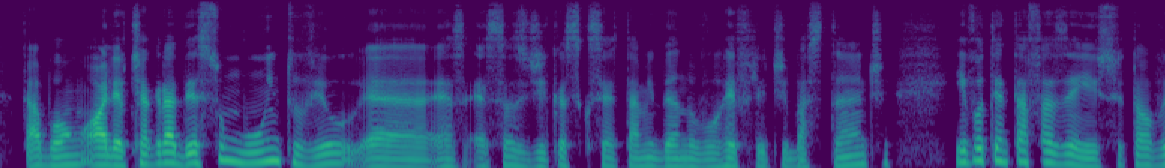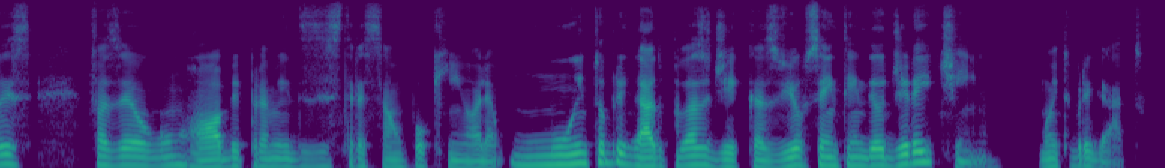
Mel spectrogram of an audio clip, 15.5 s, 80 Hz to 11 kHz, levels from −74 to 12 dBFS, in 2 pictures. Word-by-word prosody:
Tá 125 Hz, -, +4 dB
bom. 125 Hz, +2 st, +2 dB
Olha, 130 Hz, -1 st, +8 dB
eu -, -, +6 dB
te 130 Hz, +6 st, +2 dB
agradeço 150 Hz, +4 st, +5 dB
muito, 170 Hz, -2 st, +1 dB
viu, 135 Hz, +5 st, -1 dB
eh, 105 Hz, -2 st, +1 dB
essa 105 Hz, 0 st, -4 dB
essas 110 Hz, 0 st, -5 dB
dicas 105 Hz, 0 st, -4 dB
que -, -, -12 dB
você -, -, -4 dB
tá 110 Hz, -, -3 dB
me 115 Hz, -, -2 dB
dando. 110 Hz, -1 st, -1 dB
Vou 100 Hz, +1 st, -4 dB
refletir 110 Hz, 0 st, -3 dB
bastante 120 Hz, +8 st, -5 dB, 0.4 s
e 165 Hz, -, +1 dB
vou 190 Hz, +3 st, +3 dB
tentar 180 Hz, -2 st, +2 dB
fazer 160 Hz, -4 st, +1 dB
isso 110 Hz, -2 st, -3 dB
e, -, -, -13 dB
talvez, 130 Hz, 0 st, -1 dB, 0.4 s
fazer 125 Hz, -1 st, 0 dB
algum 120 Hz, +1 st, -1 dB
hobby 105 Hz, +1 st, +2 dB
pra 110 Hz, -, -5 dB
me 105 Hz, 0 st, -3 dB
desestressar 105 Hz, 0 st, -7 dB
um 95 Hz, -, -8 dB
pouquinho. 95 Hz, -2 st, -6 dB
Olha, 90 Hz, -1 st, -3 dB
muito 135 Hz, +4 st, +1 dB
obrigado 125 Hz, -8 st, +4 dB
pelas 130 Hz, +2 st, +1 dB
dicas, 100 Hz, -2 st, -2 dB
viu. 115 Hz, +6 st, +1 dB
Você 120 Hz, +4 st, +1 dB
entendeu 120 Hz, +1 st, +1 dB
direitinho. 135 Hz, -, 0 dB, 0.3 s
Muito 105 Hz, +1 st, -5 dB
obrigado. 110 Hz, -9 st, -7 dB
115 Hz, 180 wpm, -26 LUFS, 105-135 Hz, 0.4 s, Olha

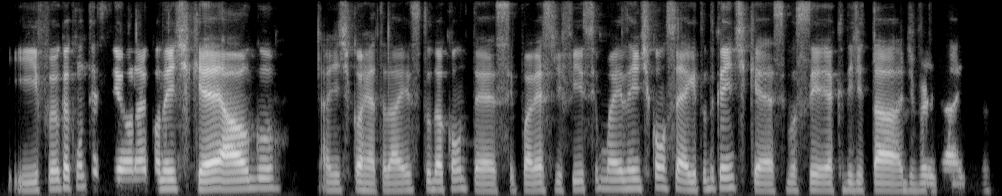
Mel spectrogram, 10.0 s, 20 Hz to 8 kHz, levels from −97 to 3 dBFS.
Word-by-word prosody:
E 115 Hz, +1 st, -2 dB
foi 135 Hz, +3 st, -3 dB
o -, -, -8 dB
que -, -, +2 dB
aconteceu, 165 Hz, -4 st, -1 dB
né, 145 Hz, 0 st, +1 dB
quando 135 Hz, 0 st, -3 dB
a -, -, +6 dB
gente 135 Hz, -, +3 dB
quer 130 Hz, +2 st, +9 dB
algo, 145 Hz, +3 st, +4 dB, 0.4 s
a 115 Hz, -, -7 dB
gente 120 Hz, 0 st, -6 dB
corre 120 Hz, -2 st, 0 dB
atrás, 115 Hz, +2 st, -4 dB
tudo 130 Hz, 0 st, -5 dB
acontece, 125 Hz, -6 st, -4 dB
parece 115 Hz, +1 st, -2 dB
difícil 125 Hz, +4 st, -8 dB
mas 135 Hz, 0 st, -3 dB
a -, -, -2 dB
gente 140 Hz, -1 st, -1 dB
consegue 135 Hz, -6 st, -1 dB
tudo 135 Hz, +2 st, -13 dB
que -, -, -1 dB
a -, -, +6 dB
gente 155 Hz, 0 st, -2 dB
quer, 110 Hz, -1 st, -2 dB
se -, -, -6 dB
você 115 Hz, 0 st, -3 dB
acreditar 115 Hz, -2 st, -1 dB
de 110 Hz, -1 st, -13 dB
verdade, 110 Hz, -1 st, -6 dB, 0.2 s
né. 110 Hz, -, -28 dB
125 Hz, 205 wpm, -23 LUFS, 115-140 Hz, 0.4 s, quer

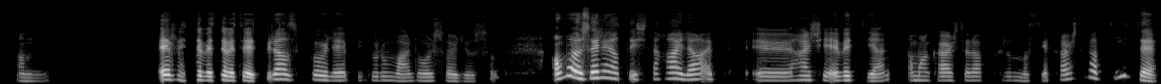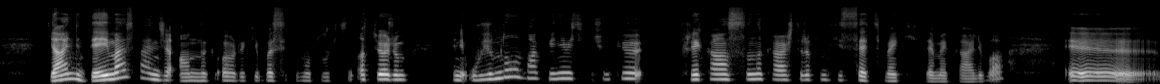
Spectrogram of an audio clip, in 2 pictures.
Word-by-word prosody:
Anladım. 160 Hz, -2 st, -15 dB, 1.1 s
Evet, 215 Hz, -6 st, +6 dB
evet, 185 Hz, -3 st, +4 dB
evet, 185 Hz, -4 st, +5 dB
evet. 475 Hz, -1 st, +5 dB
Birazcık 235 Hz, -3 st, 0 dB
böyle 190 Hz, -4 st, -2 dB
bir 185 Hz, -, -25 dB
durum 185 Hz, -2 st, -13 dB
var, 160 Hz, 0 st, -8 dB
doğru 170 Hz, -1 st, -7 dB
söylüyorsun. 150 Hz, -4 st, -12 dB, 0.5 s
Ama 355 Hz, -6 st, +8 dB
özel 285 Hz, +3 st, +7 dB
hayatta, 285 Hz, -4 st, -2 dB
işte, 245 Hz, +2 st, -8 dB
hâlâ 245 Hz, -3 st, 0 dB
hep, -, -, -7 dB, 0.4 s
eee, 180 Hz, 0 st, -5 dB
her 205 Hz, 0 st, -3 dB
şeye 200 Hz, -1 st, -4 dB
"evet" 200 Hz, 0 st, -1 dB
diyen, 160 Hz, +1 st, -4 dB, 0.2 s
aman 195 Hz, +1 st, -9 dB
karşı 185 Hz, 0 st, -6 dB
taraf 185 Hz, 0 st, -8 dB
kırılmasın 175 Hz, -3 st, -16 dB
Ya, -, -, -11 dB
karşı 235 Hz, +4 st, -7 dB
taraf 295 Hz, -3 st, -2 dB
değil 380 Hz, +6 st, -6 dB
de 170 Hz, -7 st, +4 dB, 0.5 s
yani 215 Hz, +1 st, +5 dB
değmez 235 Hz, -, +8 dB
bence 230 Hz, -8 st, -3 dB
anlık 170 Hz, 0 st, -8 dB
oradaki 175 Hz, 0 st, -9 dB
basit 185 Hz, +1 st, -8 dB
bir -, -, -28 dB
mutluluk 170 Hz, 0 st, -18 dB
için. -, -, -25 dB
Atıyorum, 225 Hz, -1 st, +4 dB, 0.4 s
hani, 205 Hz, 0 st, -3 dB
uyumlu 245 Hz, +9 st, -2 dB
olmak 290 Hz, -6 st, -7 dB
benim 265 Hz, +2 st, -3 dB
için 275 Hz, 0 st, -9 dB
çünkü 265 Hz, -, -5 dB, 0.4 s
"frekansını 235 Hz, +1 st, -1 dB
karşı 220 Hz, -2 st, -6 dB
tarafın 220 Hz, +1 st, -10 dB
hissetmek" 190 Hz, -7 st, -7 dB
demek 140 Hz, -2 st, -10 dB
galiba. 135 Hz, +1 st, -12 dB, 0.6 s
Eee, 190 Hz, -, +1 dB
205 Hz, 140 wpm, -23 LUFS, 180-240 Hz, 1.1 s, Ama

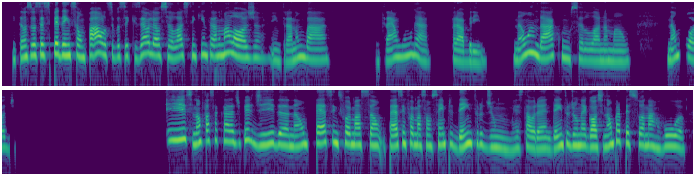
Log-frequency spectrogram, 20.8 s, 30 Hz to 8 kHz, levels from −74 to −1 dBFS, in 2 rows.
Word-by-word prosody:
Então, 200 Hz, +4 st, -2 dB
se 235 Hz, -, -3 dB
você 245 Hz, +1 st, +3 dB
se 240 Hz, 0 st, -3 dB
perder 255 Hz, -1 st, +6 dB
em 235 Hz, -, +5 dB
São 230 Hz, -3 st, 0 dB
Paulo, 240 Hz, +4 st, +5 dB
se 220 Hz, -, -7 dB
você 215 Hz, +1 st, -3 dB
quiser 220 Hz, +5 st, -1 dB
olhar 255 Hz, -3 st, +2 dB
o 230 Hz, -, -2 dB
celular, 215 Hz, 0 st, -1 dB
você 225 Hz, -, -10 dB
tem 230 Hz, 0 st, -3 dB
que 240 Hz, +3 st, -4 dB
entrar 235 Hz, -2 st, 0 dB
numa 255 Hz, +4 st, +2 dB
loja, 205 Hz, -5 st, +1 dB
entrar 160 Hz, -2 st, -6 dB
num 200 Hz, +6 st, -1 dB
bar, 180 Hz, -2 st, -3 dB, 0.7 s
entrar 165 Hz, +2 st, -7 dB
em -, -, -2 dB
algum 215 Hz, +2 st, -2 dB
lugar, 225 Hz, -10 st, -3 dB, 0.3 s
pra 170 Hz, -2 st, 0 dB
abrir. 155 Hz, -1 st, -5 dB, 0.4 s
Não 210 Hz, +10 st, 0 dB
andar 225 Hz, -5 st, +2 dB
com 205 Hz, -5 st, -5 dB
o -, -, -4 dB
celular 170 Hz, -3 st, -5 dB
na 165 Hz, 0 st, -4 dB
mão. 160 Hz, 0 st, -6 dB, 0.5 s
Não 180 Hz, +6 st, -2 dB
pode. 190 Hz, -8 st, -5 dB, 2.3 s
Isso. 295 Hz, -1 st, +3 dB
Não 230 Hz, +2 st, +4 dB
faça 275 Hz, +2 st, -2 dB
cara 270 Hz, -2 st, +1 dB
de 235 Hz, -1 st, -5 dB
perdida. 225 Hz, -5 st, +1 dB
Não 200 Hz, +3 st, 0 dB
peça 235 Hz, +3 st, +1 dB
informação. 215 Hz, -3 st, +1 dB
Peça 200 Hz, +3 st, +2 dB
informação 210 Hz, -3 st, 0 dB
sempre 220 Hz, +3 st, -1 dB
dentro 220 Hz, +5 st, +2 dB
de 185 Hz, -2 st, -5 dB
um 170 Hz, -3 st, -3 dB
restauran 170 Hz, +1 st, -1 dB
dentro 195 Hz, +7 st, 0 dB
de 210 Hz, -, 0 dB
um -, -, +3 dB
negócio, 190 Hz, -2 st, +2 dB
não 205 Hz, +3 st, +3 dB
pra 270 Hz, -, +1 dB
pessoa 235 Hz, -3 st, -1 dB
na 205 Hz, 0 st, +1 dB
rua. 190 Hz, 0 st, -1 dB
210 Hz, 180 wpm, -23 LUFS, 185-235 Hz, 2.3 s, perder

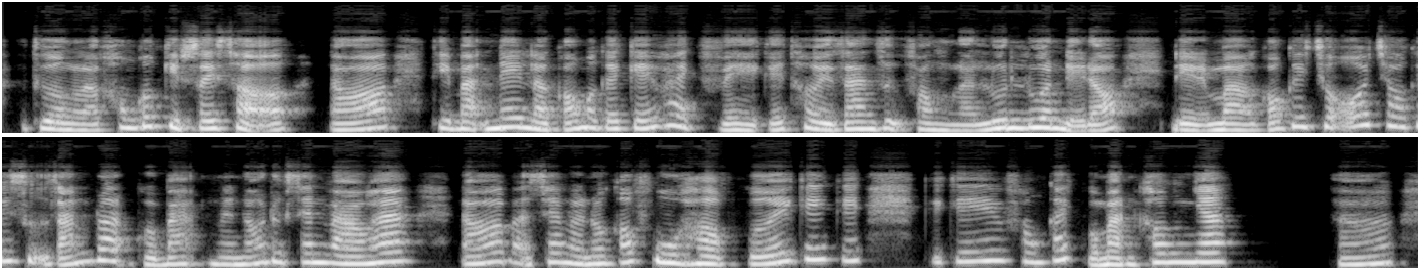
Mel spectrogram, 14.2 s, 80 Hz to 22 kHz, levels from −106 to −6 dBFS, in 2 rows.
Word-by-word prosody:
thường 215 Hz, -5 st, +1 dB
là 175 Hz, 0 st, -2 dB
không 245 Hz, +7 st, -1 dB
có 290 Hz, +3 st, 0 dB
kịp 270 Hz, -, +3 dB
xoay 230 Hz, 0 st, +3 dB
xở. 210 Hz, -4 st, +2 dB, 0.2 s
Đó, 205 Hz, +7 st, +1 dB, 0.2 s
thì 240 Hz, -, -1 dB
bạn 220 Hz, +1 st, +2 dB
nên 265 Hz, +2 st, +3 dB
là 205 Hz, -4 st, +3 dB
có 200 Hz, +3 st, -1 dB
một 260 Hz, -, +2 dB
cái 225 Hz, -, +1 dB
kế 230 Hz, +1 st, 0 dB
hoạch 295 Hz, -1 st, -2 dB
về 185 Hz, -2 st, 0 dB
cái 190 Hz, -, -2 dB
thời 210 Hz, -3 st, +2 dB
gian 215 Hz, +3 st, +2 dB
dự 215 Hz, -3 st, -3 dB
phòng 190 Hz, -3 st, -2 dB
là 170 Hz, 0 st, -3 dB
luôn 230 Hz, +6 st, +4 dB
luôn 255 Hz, -1 st, +5 dB
để 165 Hz, -8 st, +2 dB
đó, 170 Hz, +1 st, 0 dB, 0.2 s
để 180 Hz, -3 st, +1 dB
mà 185 Hz, -1 st, +2 dB
có 205 Hz, -, -2 dB
cái 280 Hz, +5 st, -1 dB
chỗ 300 Hz, +3 st, -1 dB
cho 300 Hz, -3 st, -1 dB
cái 305 Hz, +2 st, -1 dB
sự 330 Hz, -, -3 dB
gián 210 Hz, +8 st, 0 dB
đoạn 320 Hz, -1 st, +1 dB
của 200 Hz, -4 st, -2 dB
bạn 210 Hz, +3 st, -1 dB
mà 210 Hz, -2 st, -2 dB
nó 210 Hz, +4 st, 0 dB
được 275 Hz, 0 st, -1 dB
xen 265 Hz, 0 st, +1 dB
vào 220 Hz, -3 st, +3 dB
ha. 275 Hz, +5 st, +4 dB, 0.3 s
Đó, 240 Hz, +6 st, 0 dB
bạn 255 Hz, -6 st, -6 dB
xem 270 Hz, +4 st, -2 dB
là 225 Hz, -, +1 dB
nó 225 Hz, +1 st, +1 dB
có 265 Hz, -, -1 dB
phù 265 Hz, -5 st, +4 dB
hợp 225 Hz, -2 st, +2 dB
với 230 Hz, +8 st, +1 dB
cái 350 Hz, 0 st, +1 dB
cái 310 Hz, 0 st, -2 dB, 0.3 s
cái 275 Hz, -, -8 dB
cái 295 Hz, +1 st, -1 dB, 0.2 s
phong 265 Hz, -2 st, -3 dB
cách 335 Hz, +4 st, -1 dB
của 185 Hz, -, -2 dB
bạn 205 Hz, +1 st, +3 dB
không 265 Hz, +4 st, +1 dB
nha. 275 Hz, +1 st, +5 dB, 0.6 s
Đó, 210 Hz, +5 st, -1 dB
230 Hz, 280 wpm, -20 LUFS, 205-270 Hz, 0.6 s, luôn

